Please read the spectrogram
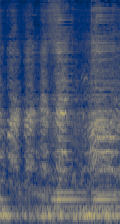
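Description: Children's choir of many young voices singing together over musical accompaniment, with a brief drop in level about half a second in before a held note comes in.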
